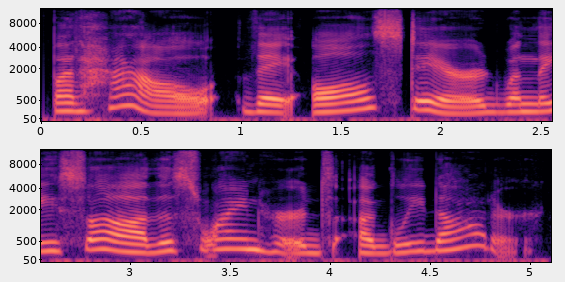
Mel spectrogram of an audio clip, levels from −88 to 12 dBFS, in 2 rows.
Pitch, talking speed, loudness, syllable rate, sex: 225 Hz, 140 wpm, -16 LUFS, 3.7 syllables/s, female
